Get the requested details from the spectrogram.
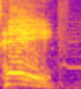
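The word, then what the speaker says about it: hej: Ah, but it's hey. It's written the same. It's written the same, it's pronounced differently. So in Danish, the H-E-J is hi. And in Swedish, it's hey. Hey.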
